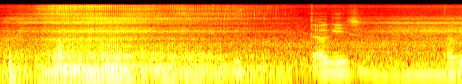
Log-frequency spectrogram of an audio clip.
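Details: Rhodesian Ridgeback dog snoring loudly while asleep after a long day at doggy day camp and two bowls of food: low, rumbling, rattling snore on a long breath, then a shorter snorting breath; recorded close up.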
